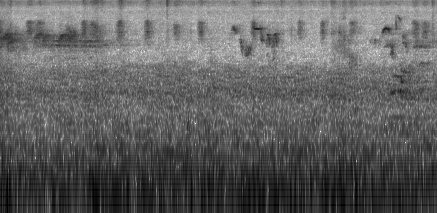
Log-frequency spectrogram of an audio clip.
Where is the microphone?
in a park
